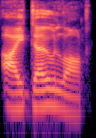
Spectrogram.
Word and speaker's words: Eidolon: But I looked up the official pronunciation and thought, nah, I'm saying Eidolon. Apparently, the official pronunciation is Eidolon.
